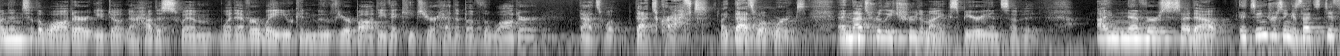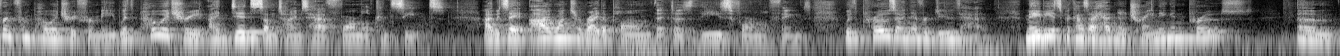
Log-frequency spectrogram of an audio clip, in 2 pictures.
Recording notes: 2019 Writers' Block Festival.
